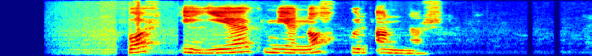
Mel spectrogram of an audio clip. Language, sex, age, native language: Icelandic, female, 70-79, Icelandic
